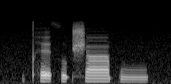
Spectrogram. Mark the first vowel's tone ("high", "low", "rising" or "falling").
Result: falling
